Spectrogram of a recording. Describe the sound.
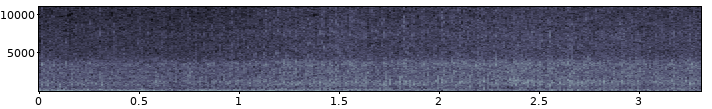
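Engines of a Junkers Ju 52/3m vintage propeller aircraft give a loud, dense, unbroken roar with a deep throbbing drone underneath, steady in level throughout with no voices.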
